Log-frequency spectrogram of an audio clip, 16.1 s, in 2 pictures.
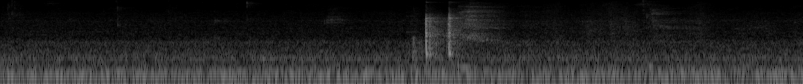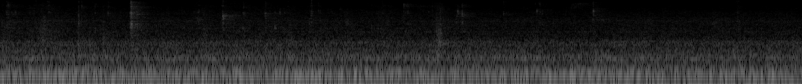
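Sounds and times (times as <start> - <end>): person chewing: 8.0 - 14.2.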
